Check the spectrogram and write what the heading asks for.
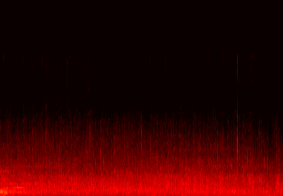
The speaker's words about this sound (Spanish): Y de verdad, pues un aplauso para nuestro gobernador Mauricio Curi, porque él sí nos voltea a ver.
